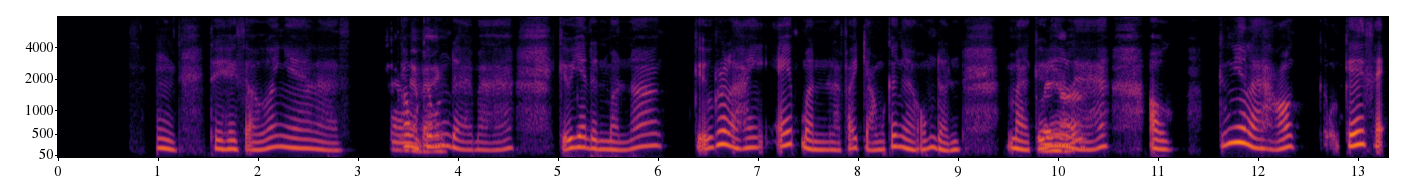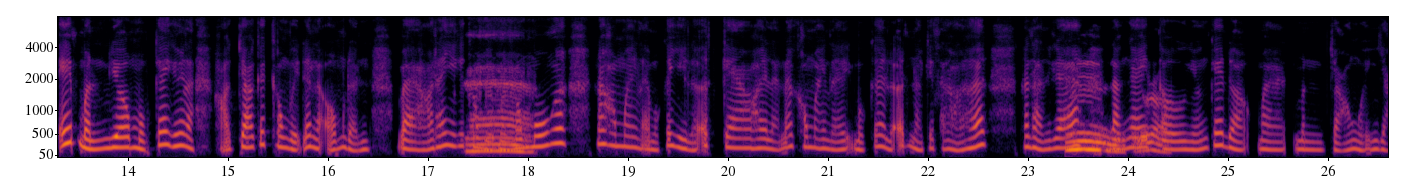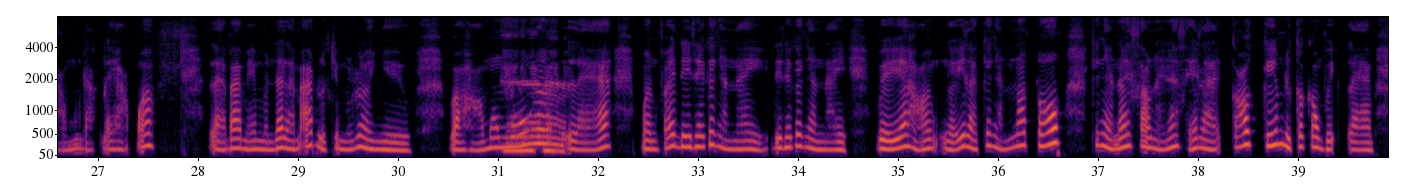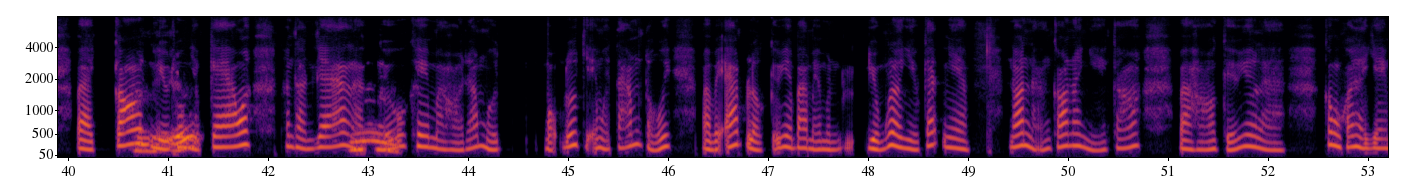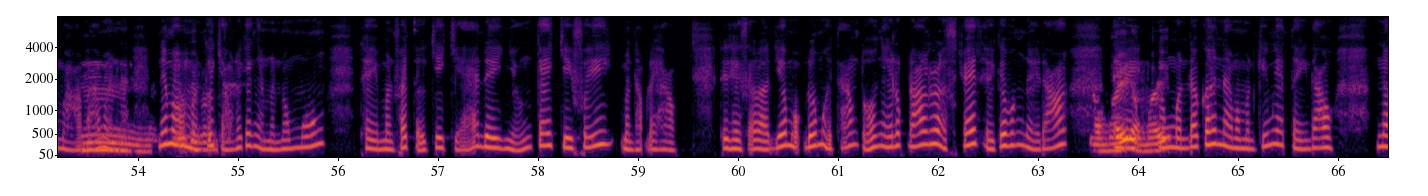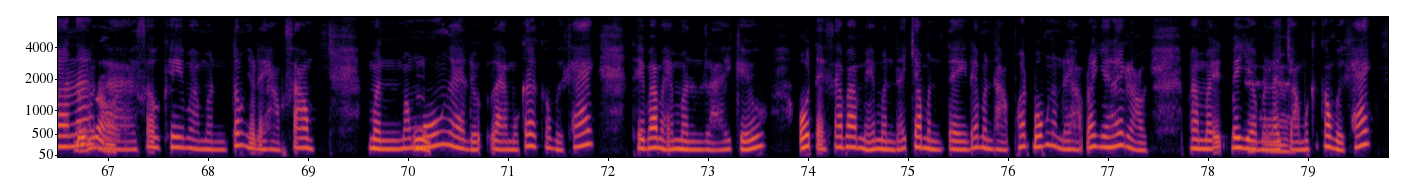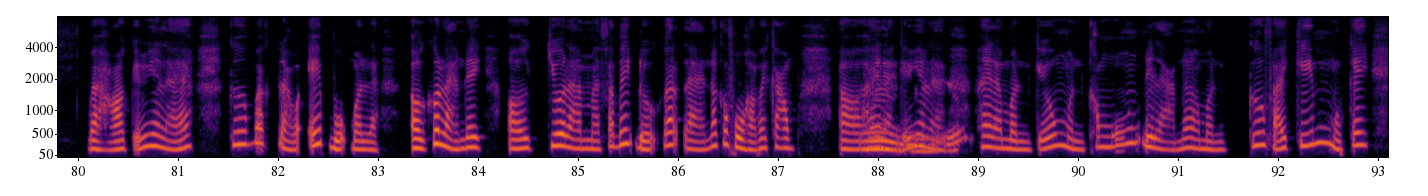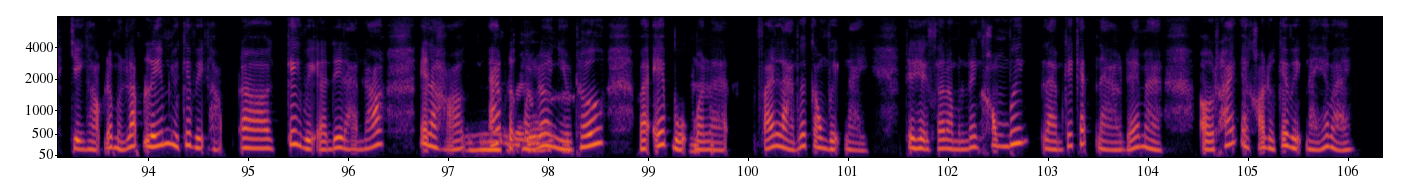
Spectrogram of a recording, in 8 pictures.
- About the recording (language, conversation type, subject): Vietnamese, advice, Làm sao để đối mặt với áp lực từ gia đình khi họ muốn tôi chọn nghề ổn định và thu nhập cao?
- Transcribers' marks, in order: tapping; other background noise; other noise; "trường" said as "chiền"; unintelligible speech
